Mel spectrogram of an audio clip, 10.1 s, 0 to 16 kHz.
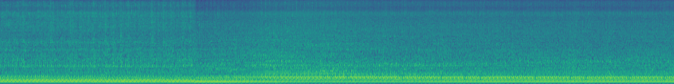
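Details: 1980 Dodge short-bed truck big-block V8, first run in 14 years, during cam break-in after converting from points back to factory electronic ignition; even steady idle, smooth low drone, speed shifts slightly partway, no knocks or misses, normal running.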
